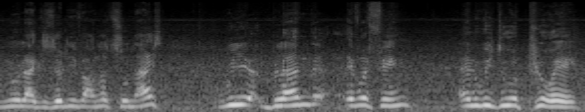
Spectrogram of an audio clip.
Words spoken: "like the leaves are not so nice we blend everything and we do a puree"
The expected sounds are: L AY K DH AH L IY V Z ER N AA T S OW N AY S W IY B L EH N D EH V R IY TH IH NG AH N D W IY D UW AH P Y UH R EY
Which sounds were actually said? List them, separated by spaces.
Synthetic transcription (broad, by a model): L AY K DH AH L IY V ER N AA T S OW N AY S W IY B L EH N D EH V R IY TH IH NG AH N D W IY D UW AH P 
